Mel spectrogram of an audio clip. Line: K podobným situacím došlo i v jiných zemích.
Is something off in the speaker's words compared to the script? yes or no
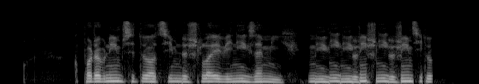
yes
